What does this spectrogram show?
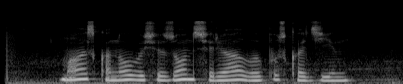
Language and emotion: Russian, neutral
